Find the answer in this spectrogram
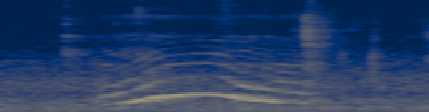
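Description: A toddler's single drawn-out vocal sound, rising then falling in pitch, lasting about a second from about half a second in.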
